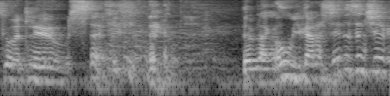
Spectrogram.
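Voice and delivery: ordinary talk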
